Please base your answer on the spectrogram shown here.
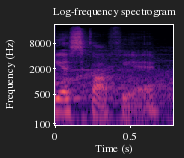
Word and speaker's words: Escoffier: The French pronunciation would be escapier.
